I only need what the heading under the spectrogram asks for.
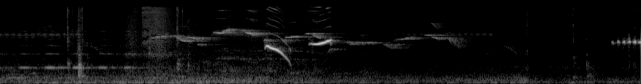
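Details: Common iora song used to coax a freshly caught bird into singing: soft warbled notes, then a falling whistle and a short rising whistle, a pause, and a rapid high trill starting at the end.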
